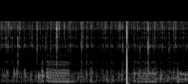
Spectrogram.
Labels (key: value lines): label: biophony, cascading saw
recorder: HydroMoth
